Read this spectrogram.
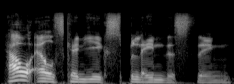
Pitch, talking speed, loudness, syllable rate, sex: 110 Hz, 180 wpm, -22 LUFS, 4.1 syllables/s, male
